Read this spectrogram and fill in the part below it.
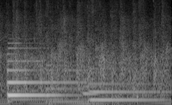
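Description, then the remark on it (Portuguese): A church audience claps steadily to praise the Lord alongside sustained keyboard chords that shift pitch partway through. The applause forms a dense, crackling wash under the music at a fairly even level. “Pode aplaudir o Senhor, igreja.”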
